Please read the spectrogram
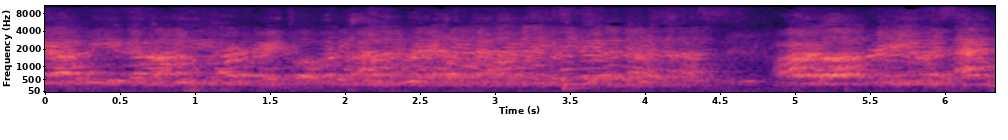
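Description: A large group of young voices performing a team song together in unison, in long phrases with a short pause for breath about five seconds in.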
